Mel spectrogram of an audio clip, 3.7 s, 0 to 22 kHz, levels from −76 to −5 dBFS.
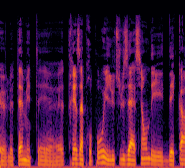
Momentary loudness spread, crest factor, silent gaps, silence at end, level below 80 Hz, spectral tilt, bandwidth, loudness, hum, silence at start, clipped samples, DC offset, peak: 7 LU; 20 dB; none; 0 s; -46 dBFS; -4 dB/octave; 16 kHz; -23 LUFS; none; 0 s; under 0.1%; 0.9%; -4 dBFS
